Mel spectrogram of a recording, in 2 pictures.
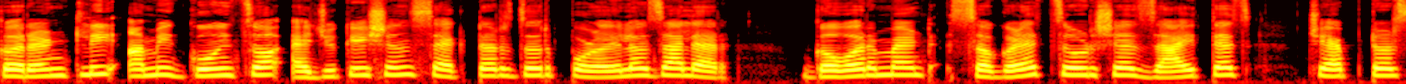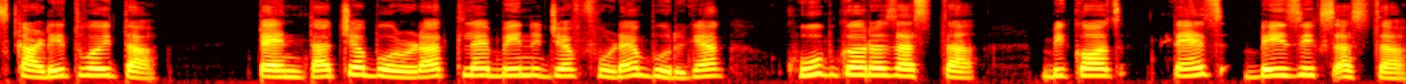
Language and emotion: Goan Konkani, neutral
